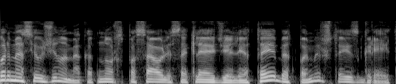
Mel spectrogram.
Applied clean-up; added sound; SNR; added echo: none; none; none; none.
